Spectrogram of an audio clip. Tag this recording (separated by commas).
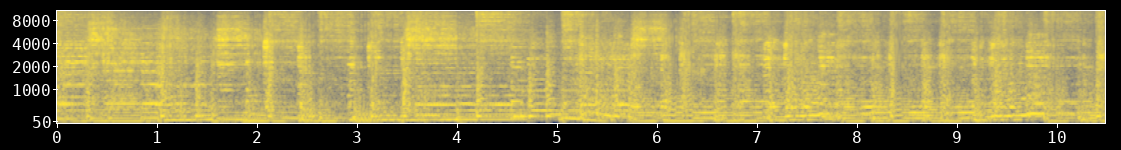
Bowed string instrument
